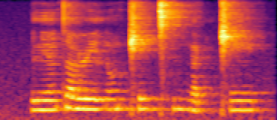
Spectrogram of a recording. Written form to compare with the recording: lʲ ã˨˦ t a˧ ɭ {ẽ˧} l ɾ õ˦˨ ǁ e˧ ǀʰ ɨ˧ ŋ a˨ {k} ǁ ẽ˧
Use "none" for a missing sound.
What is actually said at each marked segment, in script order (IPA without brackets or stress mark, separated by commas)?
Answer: e˧, k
